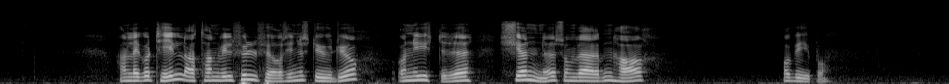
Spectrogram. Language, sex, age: Norwegian, male, 31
